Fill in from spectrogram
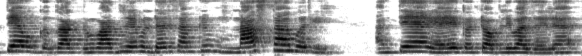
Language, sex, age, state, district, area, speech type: Goan Konkani, female, 45-60, Goa, Quepem, rural, spontaneous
